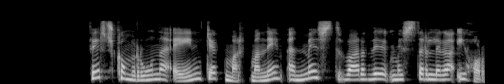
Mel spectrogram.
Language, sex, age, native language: Icelandic, female, 30-39, Icelandic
